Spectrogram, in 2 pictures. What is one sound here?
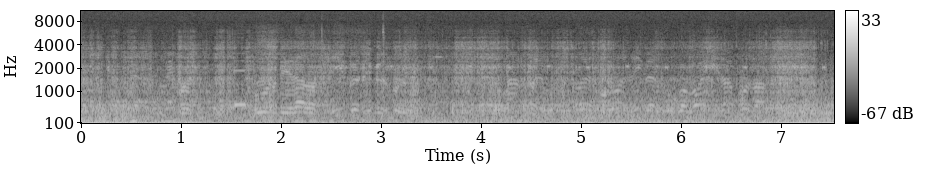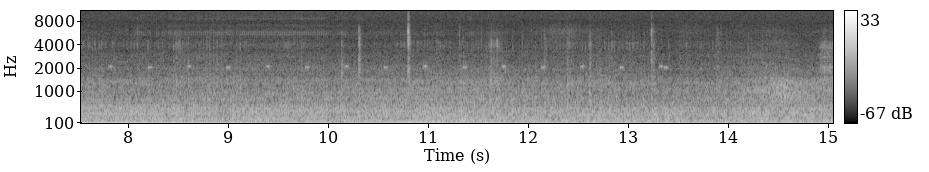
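A car drives along an asphalt road, heard from inside with a low engine and road rumble.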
